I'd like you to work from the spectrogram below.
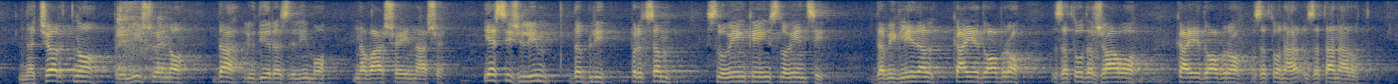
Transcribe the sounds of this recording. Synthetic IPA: nat͡ʃəɾt̪nɔpɾɛmiːʃlɛnɔd̪aljud̪jiːɾazd̪ɛliːmɔ | naʋaːʃɛinːaːʃɛ | jɛsːiʒɛlimd̪ablipɾɛt̪səmslɔʋeːŋkɛinslɔʋeːnsi | d̪abiɡleːd̪alkajɛd̪ɔːbɾɔzat̪oːd̪əɾʒaːʋɔkajjɛd̪ɔːbɾɔzat̪oazat̪aːnaːɾɔt̪

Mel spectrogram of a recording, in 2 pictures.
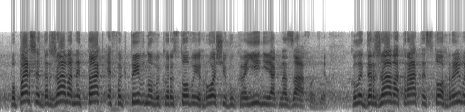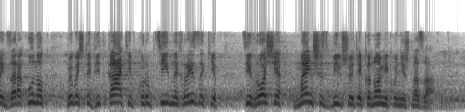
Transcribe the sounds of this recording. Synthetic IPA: pɔpɛrʃɛd̪erʒɑʋɐnɛt̪ɑkefekt̪ɪwnɔʋɪkɔɾɪst̪ɔʋʊjɛɦɾɔʃiʋʊkɾɐjinʲijɐknɐzɑxɔdʲi | kɔlˠɪd̪erʒɑʋɐt̪ɾɑt̪ɪst̪ɔɦɾɪʋɪnʲzɐɾɐxunɔk | ʋɪbɐt͡ʃt̪ɪʋʲid̪kɑtʲiwkɔɾʊpt͡sʲijnɪxrɪzɪkʲiw | t͡sʲiɦɾɔʃʲimɛnʲʃɛzbʲilʲʃʊjʊtʲekɔnɔmʲikʊnʲiʒnɐzɑ̰xɔdʲi

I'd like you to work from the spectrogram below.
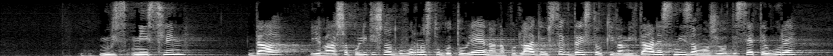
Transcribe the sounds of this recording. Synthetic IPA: mislim | d̪ajɛʋaːʃapɔliːt̪it͡ʃnaɔd̪ɡɔʋoːɾnɔst̪uɡɔt̪ɔwljɛːnanapɔd̪laːɡiwsəɣd̪ɛjst̪wkiʋamjiɣd̪aːnɛsniːzamɔʒeɔd̪ɛsɛːt̪ɛuːɾɛ

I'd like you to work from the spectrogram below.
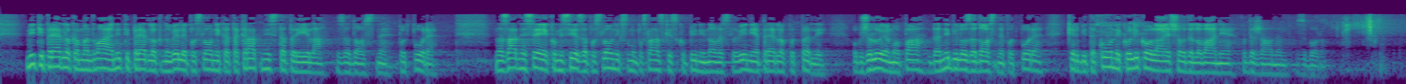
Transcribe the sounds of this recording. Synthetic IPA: nit̪ipɾɛːd̪lɔkamand̪maːjanit̪ipɾɛːd̪lɔknɔʋeːlɛpɔslɔwnikat̪akɾat̪nist̪apɾɛjeːlazad̪ɔst̪nɛpɔt̪poːɾɛ | nazaːd̪nʲisɛjɛkɔmisiːjɛzapɔslɔwniksmɔwpɔslanskiskupiːninɔːʋɛslɔʋeːnijɛpɾɛːd̪lɔk̚pɔt̪̚pəɾli | ɔbʒalujɛmɔpad̪anibiloːzad̪ɔst̪nɛpɔt̪poːɾɛkeɾbit̪akoːnɛkoːlikɔlajʃaɔd̪ɛlɔʋaːnjɛud̪əɾʒawnɛmzbɔːɾu

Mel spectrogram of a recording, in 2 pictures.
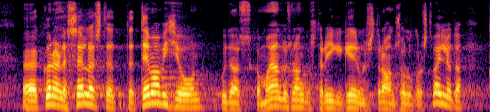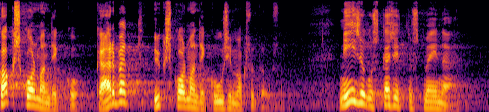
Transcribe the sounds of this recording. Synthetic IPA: kɤne̞le̞sːe̞lːe̞st̪e̞t̪ːe̞mɑvisio̞ːnkujd̪̥ɑskɑmɑjɑnd̪uslɑŋɡ̥ust̪ɑɾiːɡike̞ːɾulisest̪rɑɦɑnd̪uso̞luko̞rɑst̪vælʲjud̪̥ɑkɑksko̞lmɑnd̪ikːukærb̥e̞t̪ːˑyksko̞lmɑnd̪ikːuuːs̬imɑksut̪ɤ̰wsu | niːsuɡ̥ust̪̚kæs̬ʲit̪lust̪mejnæː

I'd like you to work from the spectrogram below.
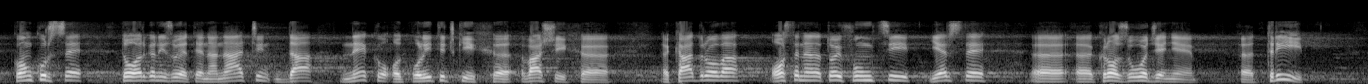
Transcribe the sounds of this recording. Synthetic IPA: ko̞ŋkuɾse | t̪o̞ːoɾɡanizuje̞t̪e̞nanaːt͡ʂind̪a | ne̞ko̞ʔod̪̚po̞lit̪it͡ʂkixʋaʃix | kad̪ɾo̞ːʋao̞st̪ane̞nat̪o̞ːjfuŋkt̪sijijeɾst̪e̞ | kɾo̞zuʋo̞d͡ʑe̞ɲe | t̪ɾiː

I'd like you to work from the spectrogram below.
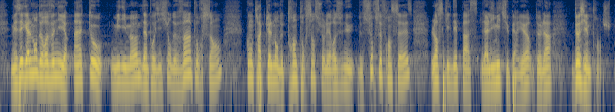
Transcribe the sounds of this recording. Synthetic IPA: mɛzeɡalmɑ̃d̪əʁəvəniʁaɛ̃t̪ominimɔmd̪ɛ̃pozisjɔ̃d̪əvɛ̃puʁsɑ̃ | kɔ̃t̪χak̚t̪ɥɛlmɑ̃d̪ət̪χɑ̃t̪̚puʁsɑ̃syʁleʁəvnyd̪əsuʁsəfχɑ̃sɛzlɔʁskild̪epaslalimit̪sypeʁjœʁd̪əla | d̪øzjɛmt̪χɑ̰̃ʃ

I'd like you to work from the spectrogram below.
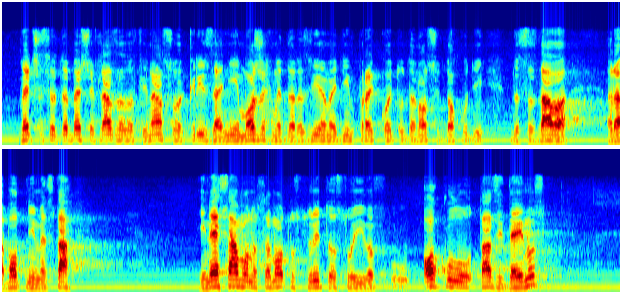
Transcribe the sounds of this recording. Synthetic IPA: vɛt͡ʃɛsvɛt̪əbɛʃɛvlʲazənˠvɐfːinansovəkɾizəːniɛmɔʒɛxmɛd̪ɐɾɐzvivɐmɛːd̪inpɾoɛk̚t̪kɔjt̪ʊd̪ɐnɔsid̪ɔxod̪i | d̪ɐsɐzd̪avɐ | ɾɐbɔt̪nimɛst̪a | inɛsamonɐsɐmɔt̪ost̪ɾoit̪ɛlˠst̪voivɐfɔkolˠʊt̪azid̪ɛjnost̪

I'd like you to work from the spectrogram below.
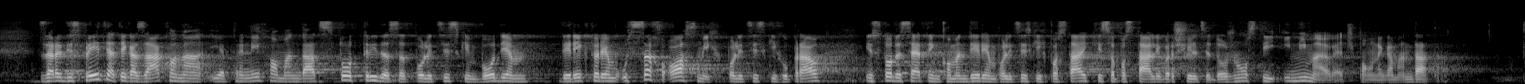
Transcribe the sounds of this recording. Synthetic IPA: zaɾad̪ispɾɛjeːt̪jat̪eːɡazaːkɔnajɛpɾɛneːxawmand̪aːt̪st̪oːt̪ɾiːd̪ɛsət̪̚pɔlit̪siskimboːd̪jɛm | d̪iɾeːkt̪ɔɾjɛmusəxɔːsmixpɔlit̪siskixupɾʔaːw | inst̪oːd̪ɛsɛːt̪imkɔmand̪iːɾjɛmpɔlit̪siskixpɔst̪aːjkisɔpɔst̪aːliʋəɾʃilt̪sid̪ɔwʒnoːst̪iinːiːma̰jɔ̰ʋɛ̰t͡ʃpɔwnɛɡama̰nd̪aːt̪a

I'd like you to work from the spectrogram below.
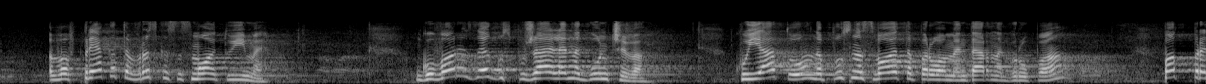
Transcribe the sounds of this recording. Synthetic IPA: vəfpɾʲaxət̪əvɾɤskəsɐsmɔɛt̪oimɛ | ɡovɔɾjəzɐɡospoʒaɛlɛnɐɡunt͡ʃɛvə | kojat̪onɐpusnəsvɔjɐt̪əpɐɾlˠɐmɛnt̪aɾnəɡɾupə | pot̪̚pɾɛ

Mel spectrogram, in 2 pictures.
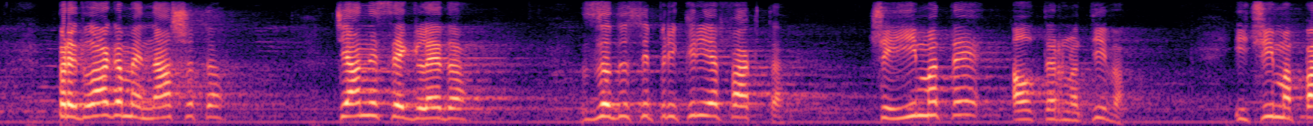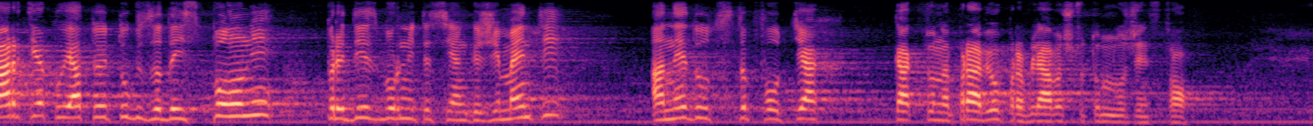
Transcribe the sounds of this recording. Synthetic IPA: pɾɛd̪lˠaɡɐmɛnaʃɐt̪ə | t̪ʲanɛsɛɡlɛd̪ə | zɐd̪ɐsɛpɾikɾiɛfakt̪ə | t͡ʃɛimɐt̪ɛɐlˠt̪ɛɾnɐt̪ivə̰ | it͡ʃɛimɐpaɾt̪ijəkojat̪oɛt̪uɡzɐd̪ɐispɤlˠnipɾɛd̪izboɾnit̪ɛsiɐŋɡɐʒimɛnt̪i | ɐnɛd̪ɐot̪st̪ɤpvəot̪ːʲax | kakt̪onɐpɾaviopɾɐvlʲavɐʃt̪o̥t̪omnozinst̪vɔ

